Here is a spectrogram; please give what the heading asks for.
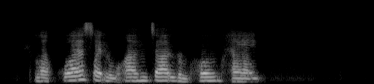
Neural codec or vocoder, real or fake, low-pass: codec, 16 kHz, 0.5 kbps, FreqCodec, smaller model; fake; 7.2 kHz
